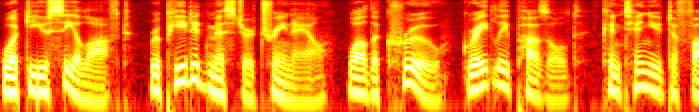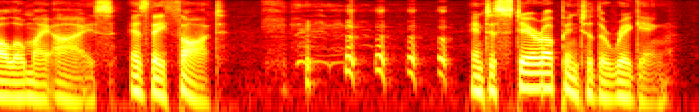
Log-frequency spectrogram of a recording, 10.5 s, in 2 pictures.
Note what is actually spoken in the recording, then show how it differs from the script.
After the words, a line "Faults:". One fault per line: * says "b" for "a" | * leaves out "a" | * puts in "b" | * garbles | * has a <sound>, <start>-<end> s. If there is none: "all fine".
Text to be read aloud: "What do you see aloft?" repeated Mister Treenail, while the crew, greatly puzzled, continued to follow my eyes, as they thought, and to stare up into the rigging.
"What do you see aloft?" repeated Mister Treenail, while the crew, greatly puzzled, continued to follow my eyes, as they thought, and to stare up into the rigging.
Faults:
* has a laugh, 7.2-8.7 s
